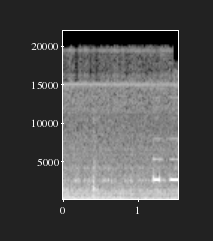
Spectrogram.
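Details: Rowe-AMI R88 jukebox getting an LED party-mode mod: a multimeter gives a short high beep, then a longer steady tone as the probes touch the wiring terminals, confirming continuity in the circuit.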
